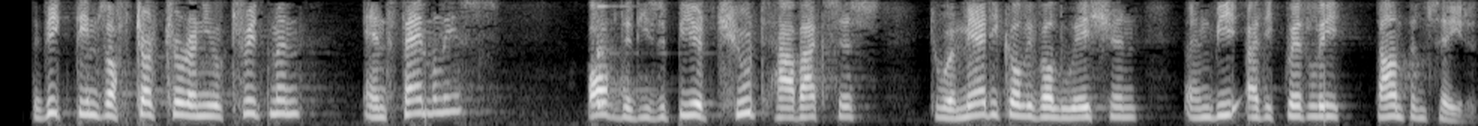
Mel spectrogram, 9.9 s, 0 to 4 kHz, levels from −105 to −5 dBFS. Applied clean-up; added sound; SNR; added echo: neural mask model DeepFilterNet 3.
